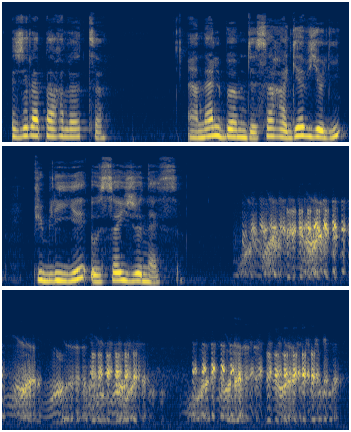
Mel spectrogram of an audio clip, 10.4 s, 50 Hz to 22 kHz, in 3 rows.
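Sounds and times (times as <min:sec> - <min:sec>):
speech: 0:00.1 - 0:01.1, 0:01.8 - 0:05.4
frog croaking in rapid rattling trills: 0:05.8 - 0:10.4.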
